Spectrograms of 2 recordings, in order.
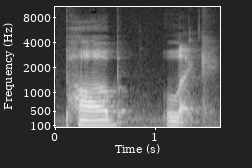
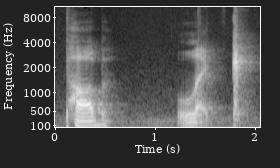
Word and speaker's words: public: first one is public pub lick pub lick really have to get that sound at the end the next one is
